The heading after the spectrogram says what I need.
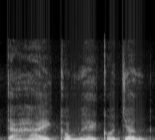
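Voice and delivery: usual speaking voice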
